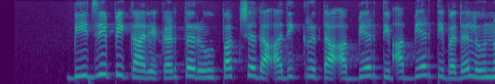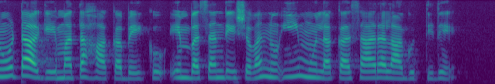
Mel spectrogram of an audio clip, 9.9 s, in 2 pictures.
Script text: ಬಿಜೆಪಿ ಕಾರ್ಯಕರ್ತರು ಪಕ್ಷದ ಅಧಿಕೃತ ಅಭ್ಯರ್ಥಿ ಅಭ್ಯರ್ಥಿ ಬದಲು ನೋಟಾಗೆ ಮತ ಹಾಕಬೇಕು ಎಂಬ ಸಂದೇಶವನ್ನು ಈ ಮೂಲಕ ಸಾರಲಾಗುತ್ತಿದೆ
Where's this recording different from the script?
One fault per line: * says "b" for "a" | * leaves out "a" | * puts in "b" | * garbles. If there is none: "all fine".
all fine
